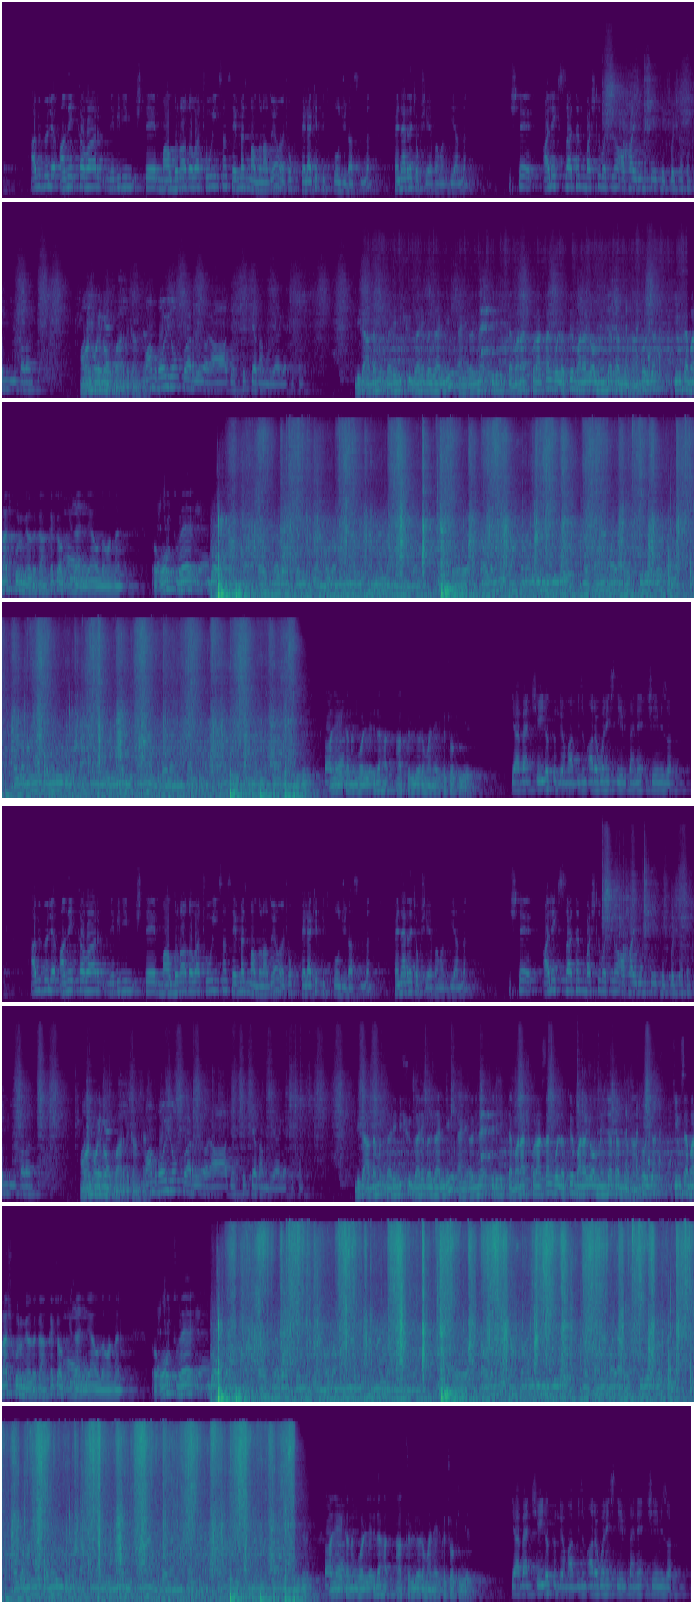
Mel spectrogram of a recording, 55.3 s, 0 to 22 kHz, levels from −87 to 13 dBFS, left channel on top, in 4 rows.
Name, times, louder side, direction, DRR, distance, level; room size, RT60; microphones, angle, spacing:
voice 1, 0.6-7.4 7.8-9.3 10.1-14.5 15.4-16.3 16.6-19.9 21.3-21.4 25.8-26.1 26.7-26.8 28.9-29.5 30.7-31.9 36.7-37.4 48.0-48.7 51.7-54.9, equal, 5° right, 6 dB, 1.3 m, -54 dB
sound 1, 12.0-21.5 22.0-24.3 24.7-24.9 25.2-27.1, right 4 dB, 70° right, 7.1 m, -60 dB
voice 2, 15.4-16.7 20.9-26.9 27.3-30.1 30.7-36.2 36.6-41.3 41.7-47.7 48.0-50.9, right 1 dB, 30° right, 7 dB, 1.3 m, -48 dB
sound 2, 21.1-27.6, left 3 dB, 80° left, 2.1 m, -60 dB
sound 3, 31.8-47.4, right 9 dB, 90° right, 1.0 m, -35 dB
22.5 x 17.0 x 7.6 m, 1.3 s
head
